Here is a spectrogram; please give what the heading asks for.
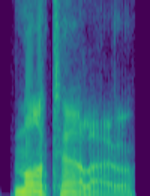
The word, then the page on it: Martello: British English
